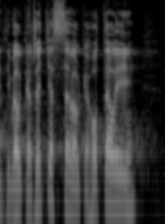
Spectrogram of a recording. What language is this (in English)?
Czech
